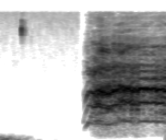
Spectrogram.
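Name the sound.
person screaming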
